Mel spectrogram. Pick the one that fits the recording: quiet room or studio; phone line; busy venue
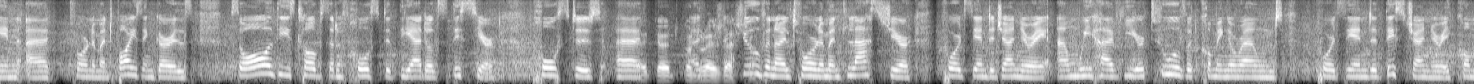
busy venue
